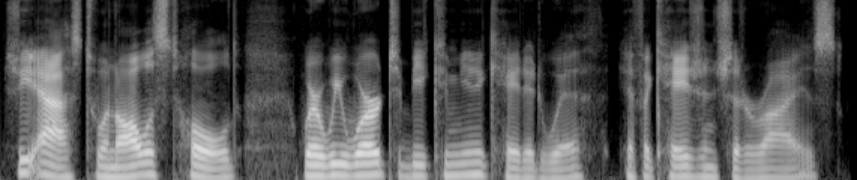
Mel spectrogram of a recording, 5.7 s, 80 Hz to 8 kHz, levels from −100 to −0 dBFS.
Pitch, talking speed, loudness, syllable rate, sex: 120 Hz, 180 wpm, -22 LUFS, 5.6 syllables/s, male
